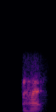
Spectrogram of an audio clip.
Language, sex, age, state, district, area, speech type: Punjabi, male, 18-30, Punjab, Fazilka, urban, conversation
